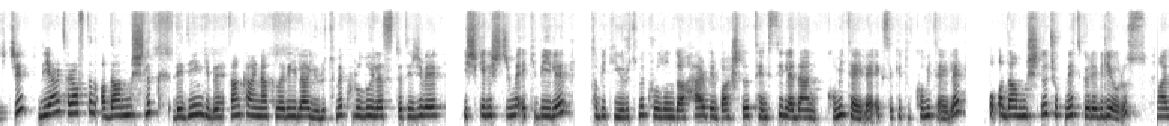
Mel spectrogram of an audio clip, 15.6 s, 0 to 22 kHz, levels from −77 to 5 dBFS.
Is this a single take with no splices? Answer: yes; 0 cuts

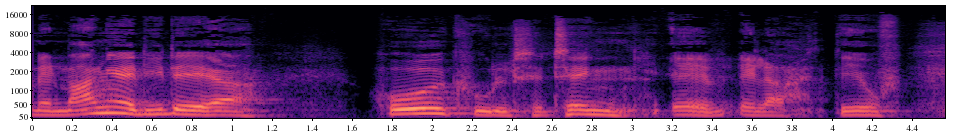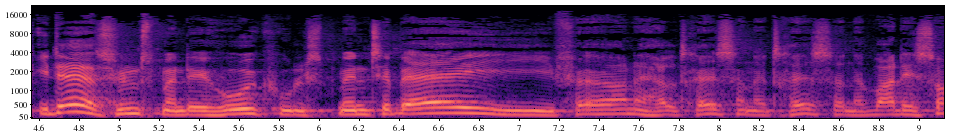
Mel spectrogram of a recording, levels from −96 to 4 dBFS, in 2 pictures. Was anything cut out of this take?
yes; 1 cut; at 4.6 s

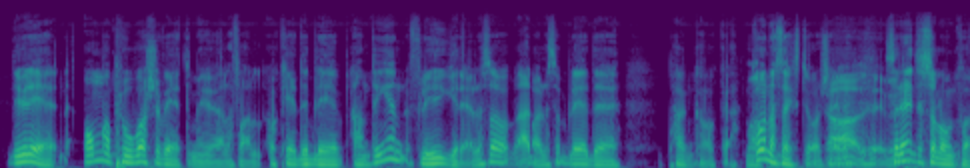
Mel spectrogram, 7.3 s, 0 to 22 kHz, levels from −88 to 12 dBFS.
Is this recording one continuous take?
no; 2 cuts; at 4.0 s, 5.6 s

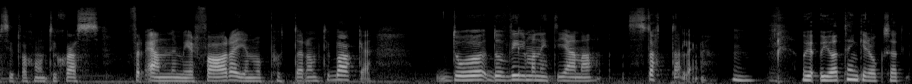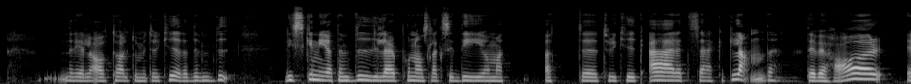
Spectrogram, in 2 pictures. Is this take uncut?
no; 1 cut; at 17.1 s

